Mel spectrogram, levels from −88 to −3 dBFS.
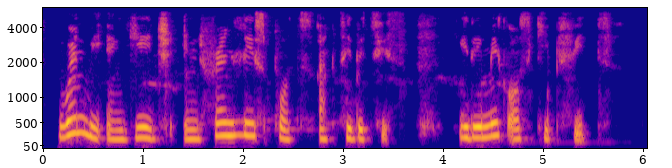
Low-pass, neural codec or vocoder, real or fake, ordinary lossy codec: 5.4 kHz; none; real; none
